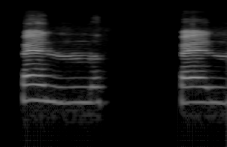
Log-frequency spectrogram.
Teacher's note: Eu não vou falar o E no final.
